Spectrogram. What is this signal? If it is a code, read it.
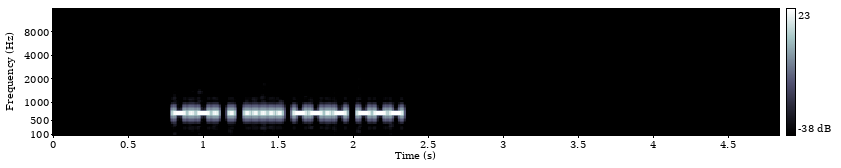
Morse code, heard as a keyed tone, about 43 wpm, 700 Hz. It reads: CE5QO
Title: DXCC-100 Call Signs - 5 Characters - Repeated 2x - 45wpm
